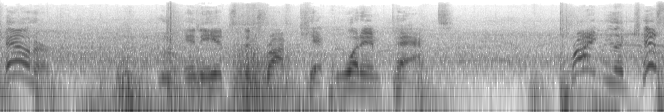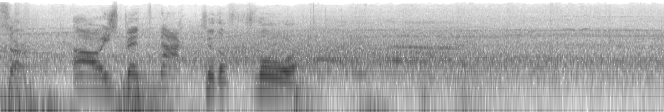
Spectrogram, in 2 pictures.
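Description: A body slams heavily onto the floor.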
